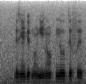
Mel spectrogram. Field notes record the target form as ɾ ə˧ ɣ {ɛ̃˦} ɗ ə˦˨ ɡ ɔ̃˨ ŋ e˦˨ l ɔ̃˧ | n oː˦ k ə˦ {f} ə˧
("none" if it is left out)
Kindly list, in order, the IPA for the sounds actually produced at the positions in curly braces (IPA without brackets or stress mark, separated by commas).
ɛ̃˦, f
